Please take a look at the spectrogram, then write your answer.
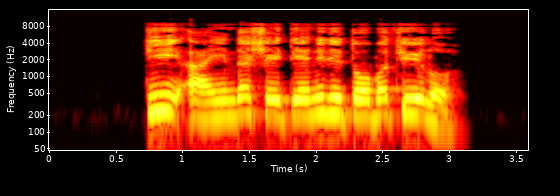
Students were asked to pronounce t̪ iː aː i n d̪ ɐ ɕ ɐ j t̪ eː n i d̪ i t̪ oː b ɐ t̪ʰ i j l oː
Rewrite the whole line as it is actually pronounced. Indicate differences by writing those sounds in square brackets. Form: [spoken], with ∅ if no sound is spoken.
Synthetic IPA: t̪ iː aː i n d̪ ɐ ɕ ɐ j t̪ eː n i d̪ i t̪ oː b ɐ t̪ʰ i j l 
